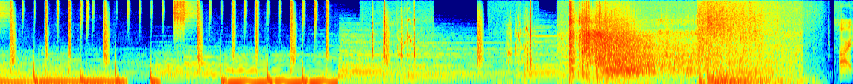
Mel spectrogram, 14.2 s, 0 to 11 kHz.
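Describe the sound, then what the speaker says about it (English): Rifle shots from a Savage Model 110E chambered in .270 Winchester ring out as loud, sharp reports in a rapid series, ending in a burst of heavy, sustained noise. "I'm going to shoot the rifle"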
